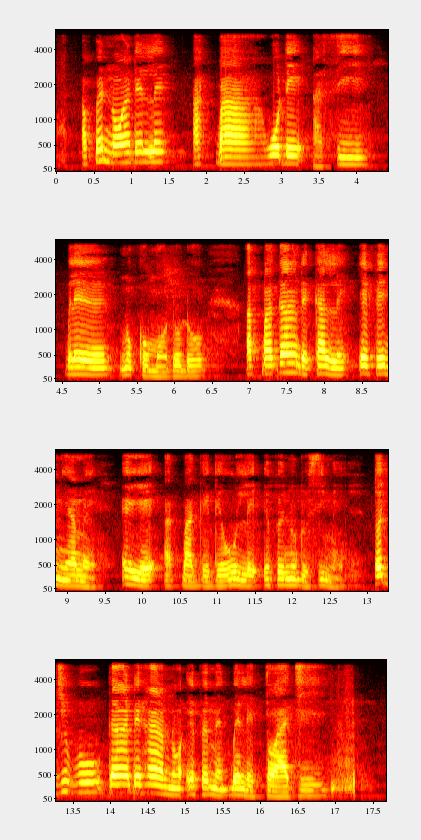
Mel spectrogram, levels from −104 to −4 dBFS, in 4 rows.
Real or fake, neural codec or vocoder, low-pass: real; none; 5.4 kHz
